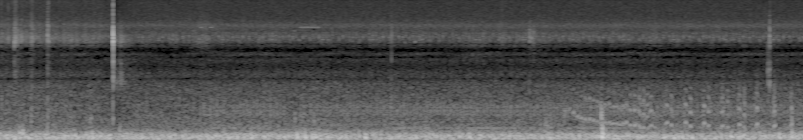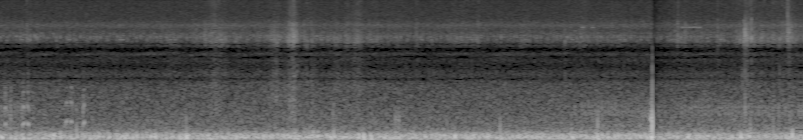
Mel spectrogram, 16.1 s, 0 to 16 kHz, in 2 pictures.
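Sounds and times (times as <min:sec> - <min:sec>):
low rumble: 0:01.4 - 0:10.7
quail calling: 0:05.5 - 0:09.1.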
